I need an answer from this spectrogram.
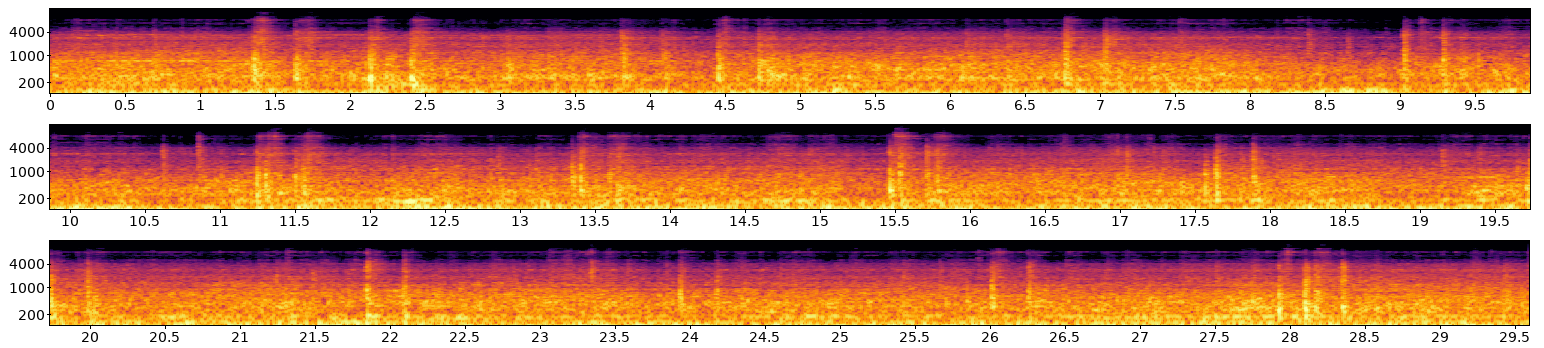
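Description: Narrow-gauge forest railway train running, heard from the driver's cab: a steady low rumble with irregular sharp clicks of the wheels over rail joints.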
